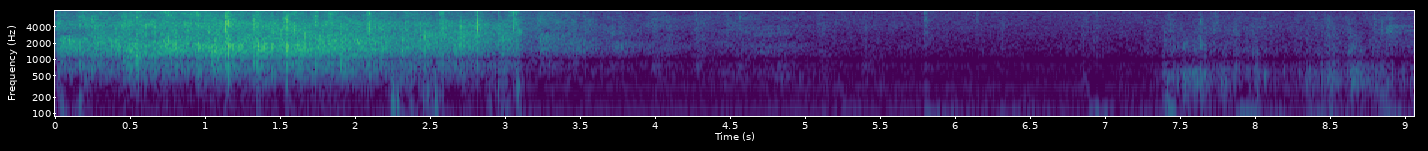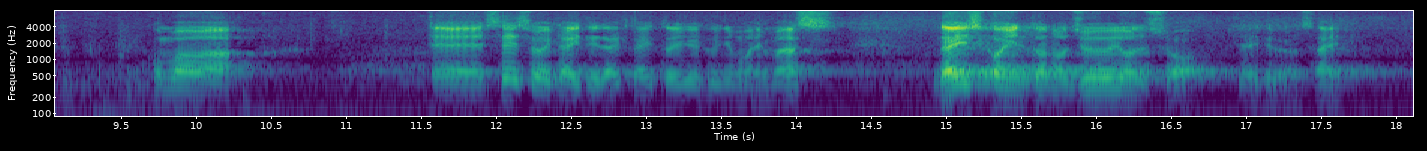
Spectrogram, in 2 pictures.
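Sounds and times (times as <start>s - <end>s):
audience applause: 0.0s - 4.9s
speech: 12.0s - 14.3s, 14.9s - 17.8s.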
